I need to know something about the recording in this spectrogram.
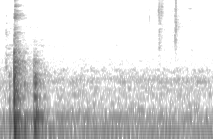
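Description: Two quick, sharp knocks about a fifth of a second apart as a glass jam jar is set down on a hard surface, followed by a few faint scuffs of handling near the end.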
